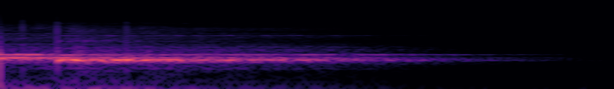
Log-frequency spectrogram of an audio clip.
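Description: Electronic outro sting: a held two-note synthesizer tone with a few sharp clicks, fading out and gone by about three seconds in.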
